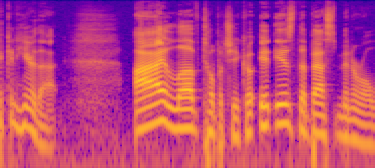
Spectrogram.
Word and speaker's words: Topo Chico: That fucking Topo Chico. Is that how you say it? – Topo Chico.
